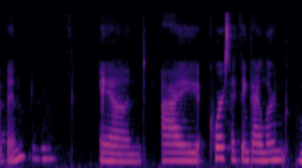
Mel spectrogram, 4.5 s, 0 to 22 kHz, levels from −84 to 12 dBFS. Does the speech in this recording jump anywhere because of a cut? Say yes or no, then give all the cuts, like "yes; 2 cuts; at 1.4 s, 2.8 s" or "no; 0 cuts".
yes; 1 cut; at 3.1 s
